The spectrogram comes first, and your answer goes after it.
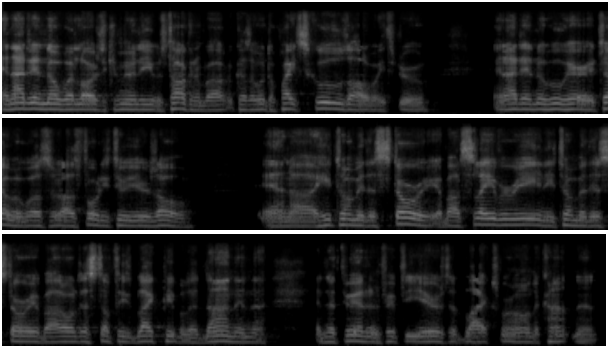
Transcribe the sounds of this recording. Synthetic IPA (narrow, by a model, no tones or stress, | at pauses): ɨ̃naɪdɪdⁿn̩nːoʊwʌtˡlɑɹd͡ʒɨkʰmjʉnɨɾiiwʌz̥tʰɔkɪ̃ŋɨbaʊt̚b̥ɨkʰʌzaɪwɛ̃ntʰəw̥aɪtskulˠzɔ̰lˠðə̰wḛɪθɹʉ̰ | ʔɨ̰̃naɪdɪdⁿn̩noʊhuhɛɹitʰoʊl̚ˠmiwʌz̥soʊaɪwʌz̥fɔɹɾitʰʉjɪɹzoʊlˠd̚ | ɨ̰̃nʌ̰itʰoʊd̚miðɪstɔɹiɨ̰baʊtsleɪvə˞iɨ̃nitʰoʊlˠd̚miðɪstɔɹiɨbaʊɾɔlˠðɪstʌfðizblæk̚pʰipl̩ˠɨddʌ̃nɨ̃n̰ | ɨ̃nðɨθɹihʌ̃nədn̩fɪftijɪɹzðɨtblækswə̰˞ə̃nðɨkʰɑ̃nʔn̩ɨ̰̃nt̚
